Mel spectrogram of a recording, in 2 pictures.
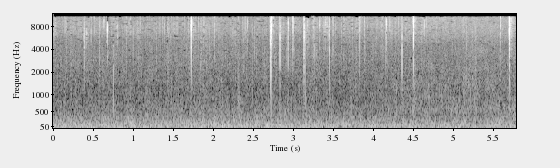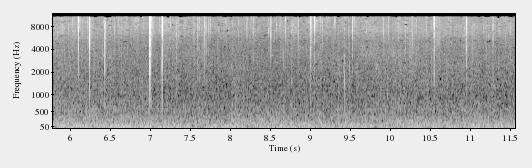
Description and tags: Ambiance Fire Loop Stereo
Sound of Fire. Loop (12sc).
Gears: Tascam DR-05
Camp, Field-recorder, Fire, Loop, Short, Tascam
